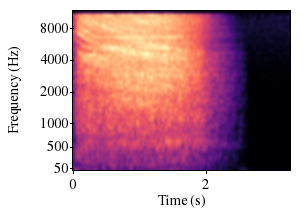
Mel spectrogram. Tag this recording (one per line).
balloon
inflate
